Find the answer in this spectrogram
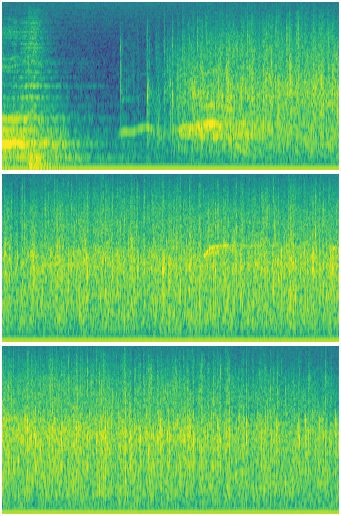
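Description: A folk band with accordions ends its song right at the start, and after a brief lull a studio audience applauds steadily.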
